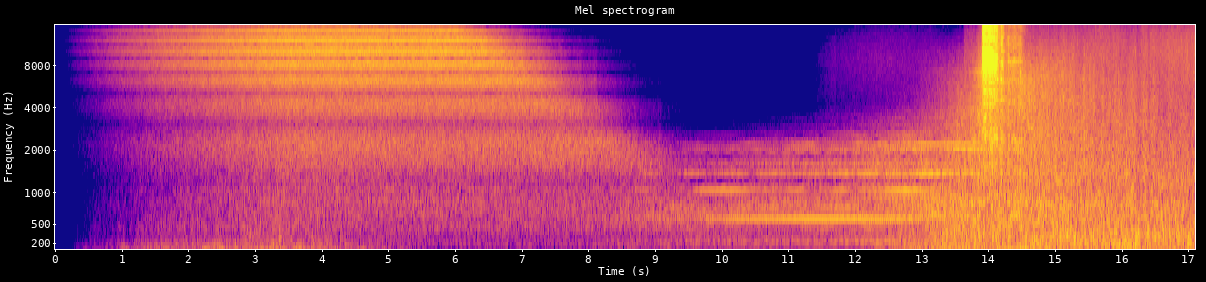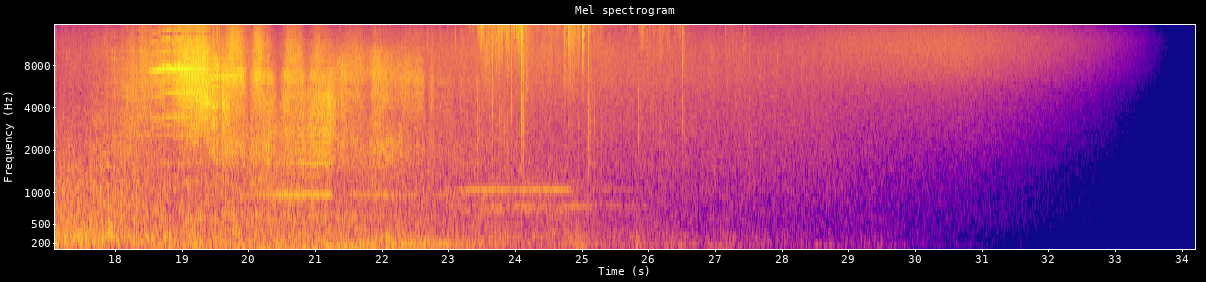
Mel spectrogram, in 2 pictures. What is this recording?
Thunder Strike Video Game
Thunder Strike for the master degree in video games of University of Málaga (UMA). There is a rainy ambience filtered with a HPF before the thunder sound. For the thunder there are 3 parts: a metallic whoosh, the impact and a shock wave
Ambience, Cinematic, Design, Games, Impact, Nature, Sound, Thunder, Video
